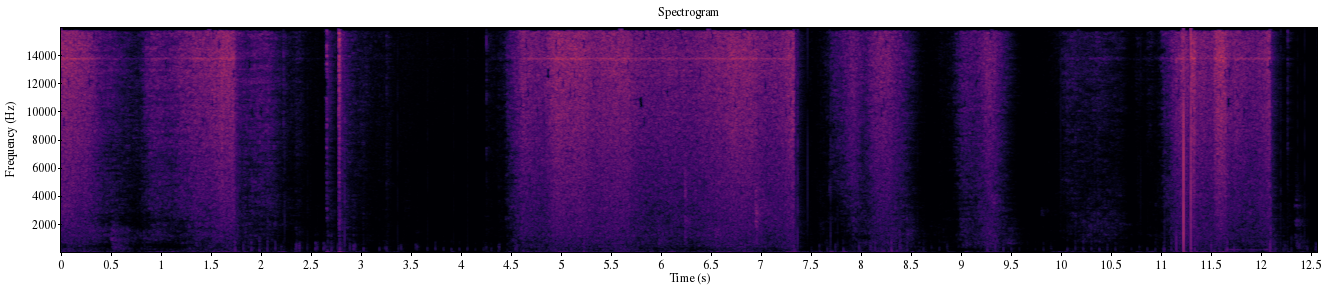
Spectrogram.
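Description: Rustling and handling noise on a microphone in irregular bursts, with two sharp knocks, one about three seconds in and one near the end.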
